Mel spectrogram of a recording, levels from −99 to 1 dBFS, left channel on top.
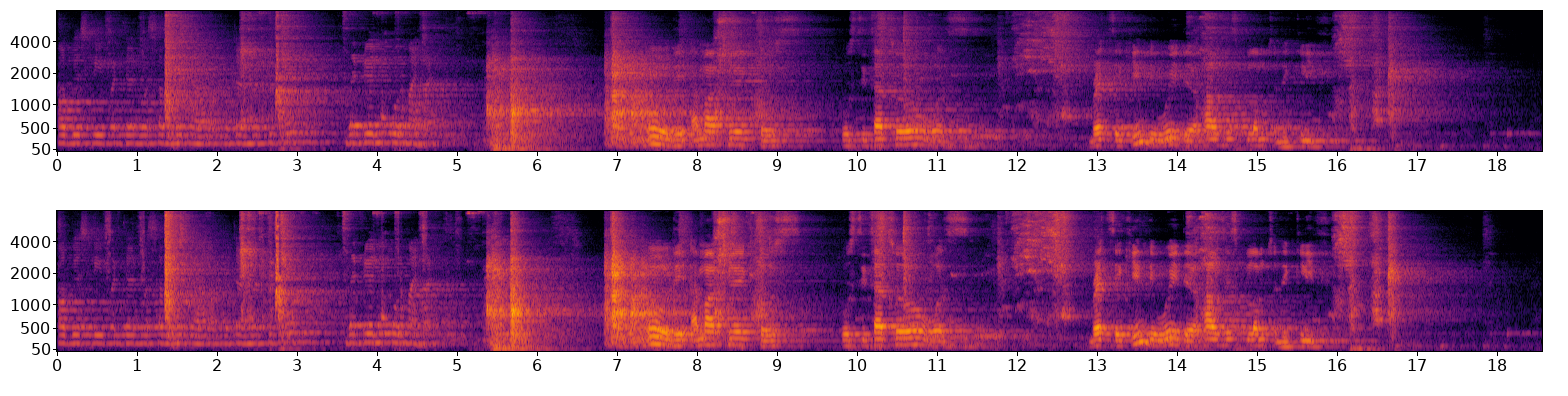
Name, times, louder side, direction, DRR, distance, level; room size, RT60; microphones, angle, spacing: voice 1, 0.0-3.0 3.6-4.7, left 1 dB, 10° right, 1.0 m, -42 dB
voice 2, 2.3-3.0 5.3-6.0 6.8-9.3 9.8-16.8, right 4 dB, 40° right, 0.4 m, -31 dB
15.0 x 9.6 x 3.4 m
head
